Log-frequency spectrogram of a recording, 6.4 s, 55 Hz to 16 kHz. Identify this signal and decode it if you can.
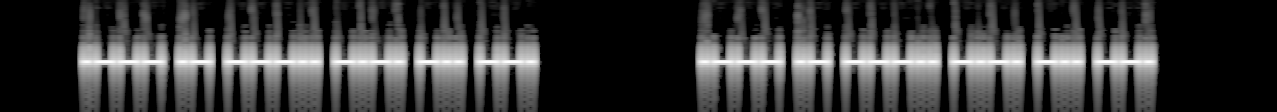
Morse code, heard as a keyed tone, about 37 wpm, 700 Hz. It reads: JA8CDG JA8CDG
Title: Call Signs Repeated 2x - 40wpm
